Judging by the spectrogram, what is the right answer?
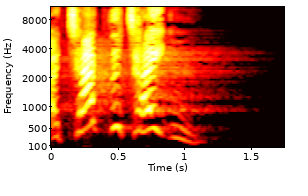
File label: vox attack m; smite; jingwei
